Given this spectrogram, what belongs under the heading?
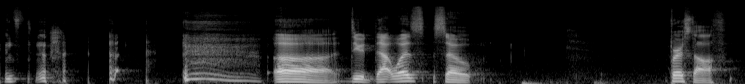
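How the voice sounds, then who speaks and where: A man's voice: medium pitch, wildly swooping pitch, drawn-out words, long pauses. A man hosting a casual interview, enthusiastic, laughing a lot and saying "like" often. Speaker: interview host.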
